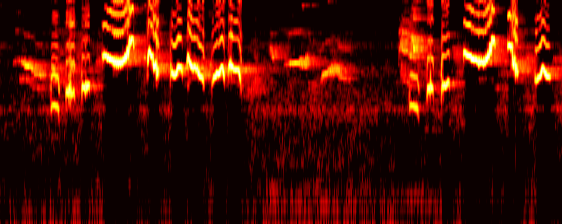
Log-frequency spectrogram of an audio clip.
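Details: Oriental magpie-robin facing off against a rival in loud song: two bursts of varied whistled and chirping notes separated by a brief lull, over a faint low rumble.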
